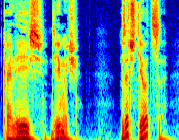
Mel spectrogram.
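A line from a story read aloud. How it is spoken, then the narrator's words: Kind voice. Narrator (Russian): добрым голосом сказал Олег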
